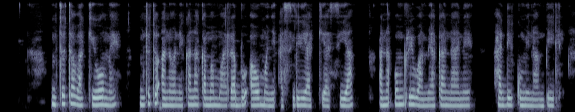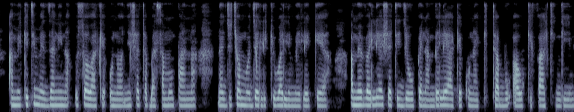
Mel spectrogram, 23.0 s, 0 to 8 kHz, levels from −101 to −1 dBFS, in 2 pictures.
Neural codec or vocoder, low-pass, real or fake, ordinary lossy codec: none; 7.2 kHz; real; Opus, 64 kbps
